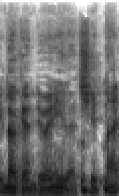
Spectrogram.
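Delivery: imitated speech with laughter while talking. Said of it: "he's just on the ground laughing".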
